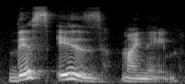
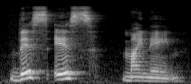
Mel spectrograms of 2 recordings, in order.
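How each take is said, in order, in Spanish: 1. La s en 'is' es una z sonora. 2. La s en 'is' es una s silbante. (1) "el verbo is se pronuncia como si la S fuera Z" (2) "un error muy común es utilizar el sonido S, la S clara, para todo"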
